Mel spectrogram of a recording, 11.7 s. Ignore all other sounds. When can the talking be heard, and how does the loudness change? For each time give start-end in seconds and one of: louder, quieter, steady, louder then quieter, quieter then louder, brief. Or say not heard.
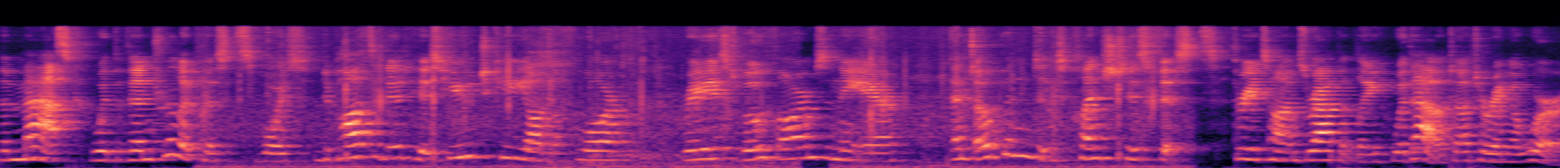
0.0-11.6 steady.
